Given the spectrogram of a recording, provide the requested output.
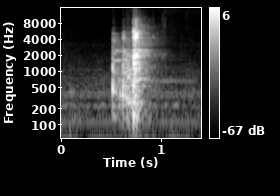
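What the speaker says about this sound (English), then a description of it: "We're just going to put the lid on it." A metal lid is set onto a cooking pot with a single clear clank and a short ringing rattle that fades within half a second in a quiet kitchen.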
